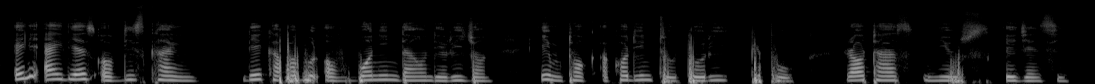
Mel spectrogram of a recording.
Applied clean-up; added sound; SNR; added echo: none; none; none; none.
